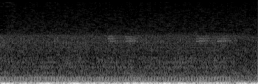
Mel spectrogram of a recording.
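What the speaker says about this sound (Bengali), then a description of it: "বাইকের সাউন্ড শুনছেন কি অবস্থা" A group of motorbikes climbs a hill road toward Sajek Valley, a loud, close, continuous engine rumble with heavy low-end roar and no pauses.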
